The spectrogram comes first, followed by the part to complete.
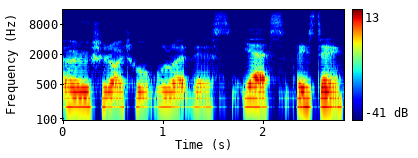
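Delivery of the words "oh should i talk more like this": very low, quiet, soft, level monotone. Recapping the show, the speaker quotes Nicole in the diary room, imitating Nicole's monotone voice. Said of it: "trying to to do a monotone voice".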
